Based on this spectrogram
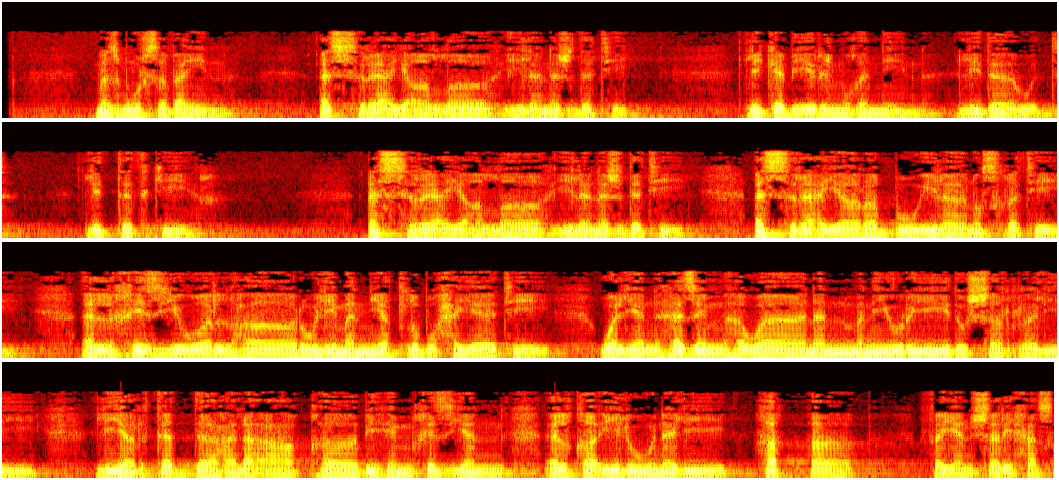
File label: Arabic Psalm Zaboor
